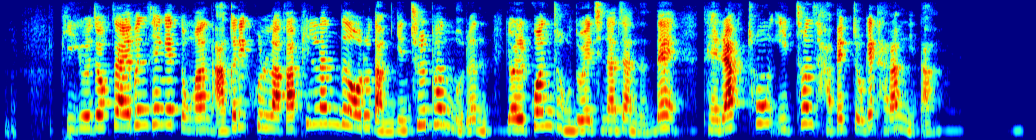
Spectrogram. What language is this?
Korean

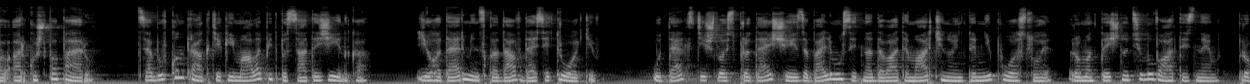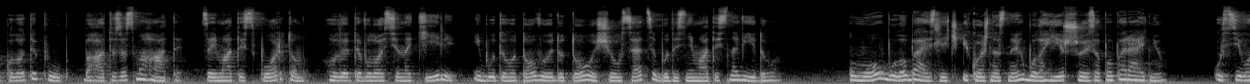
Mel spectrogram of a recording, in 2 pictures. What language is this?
Ukrainian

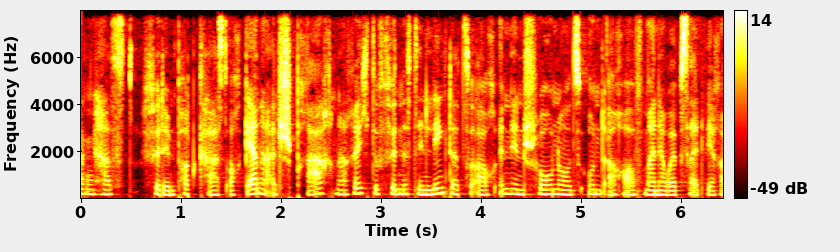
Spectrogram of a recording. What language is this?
German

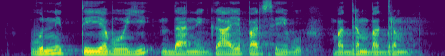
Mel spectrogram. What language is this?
Telugu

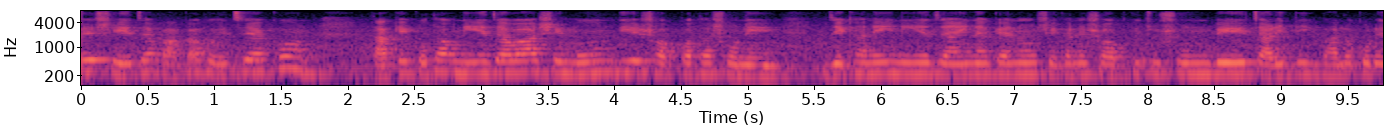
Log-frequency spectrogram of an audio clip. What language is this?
Bangla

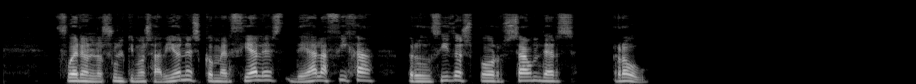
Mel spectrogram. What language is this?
Spanish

